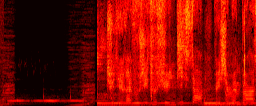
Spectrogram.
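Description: A song opens with a soft, sustained, gliding synth tone and a few faint plinks, then after about two seconds a loud, full arrangement of steady chords and driving percussion kicks in. No voices.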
